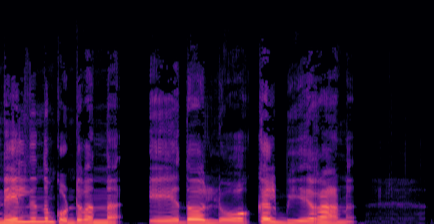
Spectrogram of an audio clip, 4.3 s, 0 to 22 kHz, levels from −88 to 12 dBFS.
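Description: From 0.87 s to the end, the speech becomes a time-stretched section: the pace drops to about 0.68 times normal while pitch holds, likely from software padding the audio by repeating short pieces. It sounds dragging, and a spectrogram shows harmonics drawn out, with duplicated waveform cycles.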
